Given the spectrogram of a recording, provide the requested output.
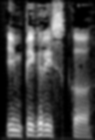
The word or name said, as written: impigrire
